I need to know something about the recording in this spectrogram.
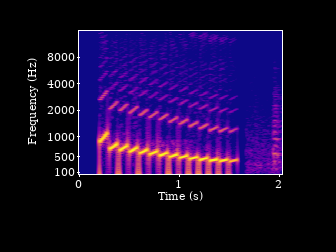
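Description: Synthesized cartoon-style sound effect: a rapid run of short pitched pulses, about ten a second, falling steadily in pitch for about a second and a half before cutting off.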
